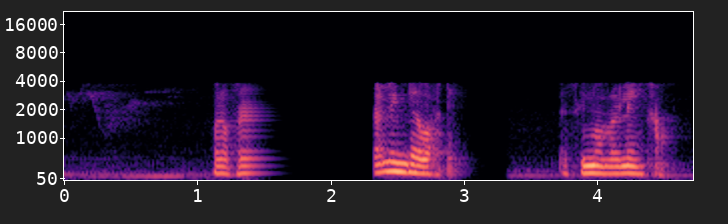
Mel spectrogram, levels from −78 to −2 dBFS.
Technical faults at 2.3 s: call audio freeze

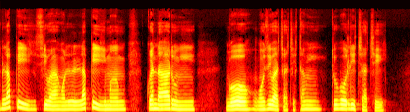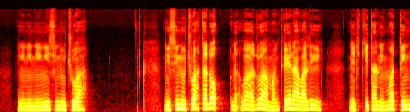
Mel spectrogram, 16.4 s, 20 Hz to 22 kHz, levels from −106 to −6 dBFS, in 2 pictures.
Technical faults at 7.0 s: none

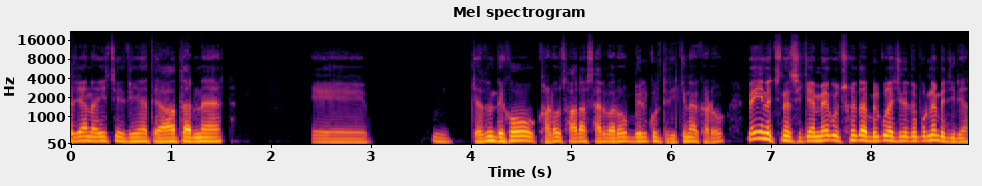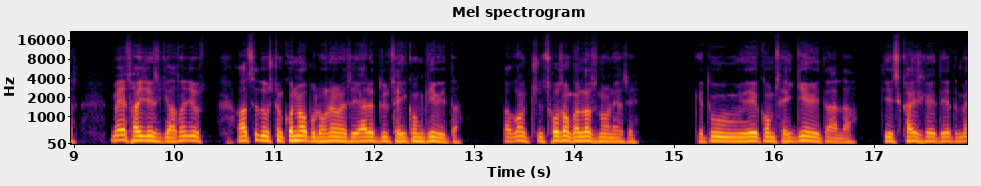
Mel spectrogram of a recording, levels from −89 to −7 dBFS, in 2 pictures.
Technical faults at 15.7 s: none

